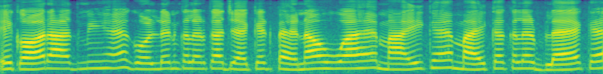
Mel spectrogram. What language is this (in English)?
Hindi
